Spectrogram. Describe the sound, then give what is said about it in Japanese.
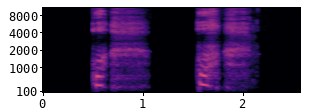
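Gentle breath blown softly into an ear before ear cleaning: two short, quiet, airy puffs of about half a second each, separated by roughly a second, heard alone. “息をふうふうするの。あんまり強すぎないよう優しくふうふうしてね。”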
